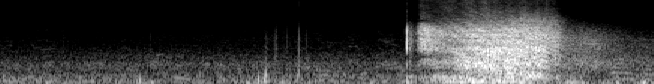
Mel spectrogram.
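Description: Hand-made skyrocket launching: a sharp pop about three seconds in, then a loud rushing hiss for about a second as it lifts off, cutting off suddenly.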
